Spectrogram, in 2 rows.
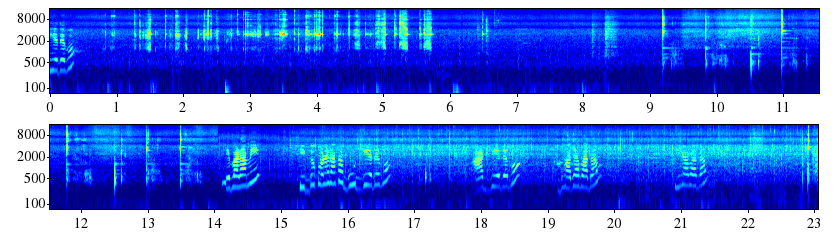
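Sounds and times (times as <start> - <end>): vegetables sizzling in a pan: 0.0 - 23.0
scraping and tapping: 0.8 - 5.8, 9.2 - 13.8
spatula scraping a pan: 0.8 - 5.8, 9.2 - 14.0, 22.0 - 23.0.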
